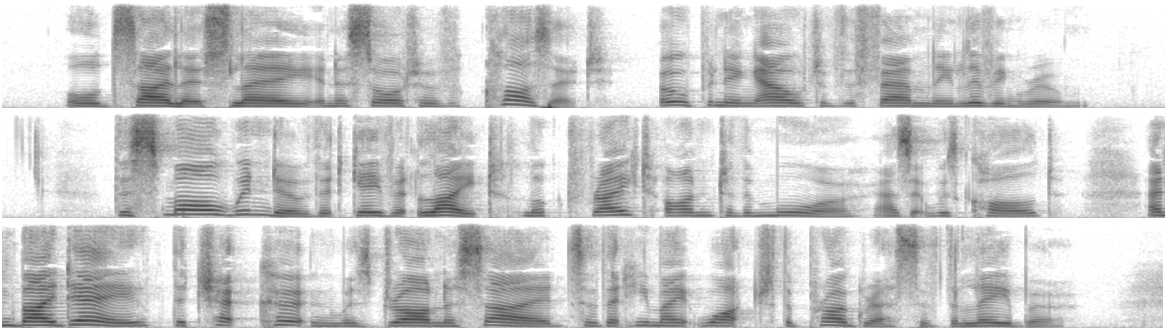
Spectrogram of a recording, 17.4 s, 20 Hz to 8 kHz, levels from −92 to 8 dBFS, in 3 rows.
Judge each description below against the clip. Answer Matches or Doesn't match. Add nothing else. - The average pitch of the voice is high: Matches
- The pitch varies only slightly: Doesn't match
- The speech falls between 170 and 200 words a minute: Matches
